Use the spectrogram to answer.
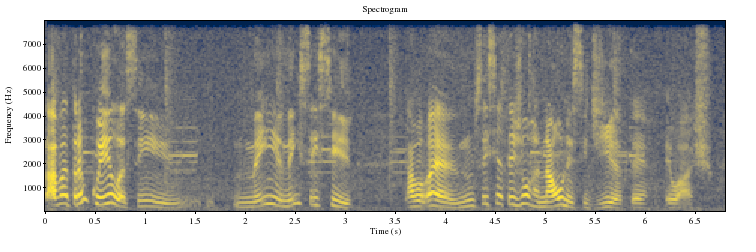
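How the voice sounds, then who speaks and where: In a Minas Gerais accent, a woman with a fairly high pitch speaks at a fairly slow pace with very wide pitch swings while music plays in the background. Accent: Minas Gerais (mineiro). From Minas Gerais, Brazil. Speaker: sports journalist. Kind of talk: interview.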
